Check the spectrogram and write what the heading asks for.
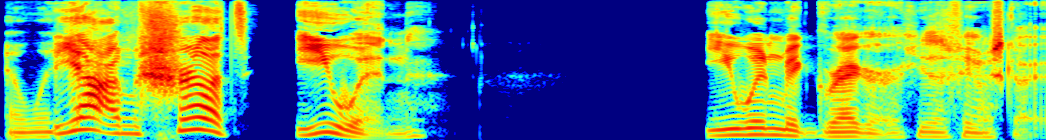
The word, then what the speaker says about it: Ewan: or EU in or something like that um e-w-a-n so when she first wrote that I was like yeah I was like is that are you sure it's not Evan but like you know with the list versus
